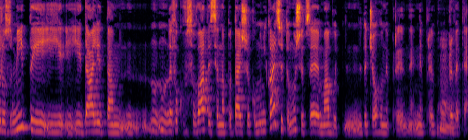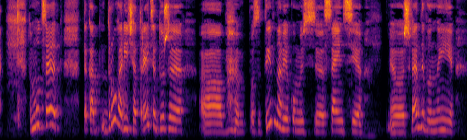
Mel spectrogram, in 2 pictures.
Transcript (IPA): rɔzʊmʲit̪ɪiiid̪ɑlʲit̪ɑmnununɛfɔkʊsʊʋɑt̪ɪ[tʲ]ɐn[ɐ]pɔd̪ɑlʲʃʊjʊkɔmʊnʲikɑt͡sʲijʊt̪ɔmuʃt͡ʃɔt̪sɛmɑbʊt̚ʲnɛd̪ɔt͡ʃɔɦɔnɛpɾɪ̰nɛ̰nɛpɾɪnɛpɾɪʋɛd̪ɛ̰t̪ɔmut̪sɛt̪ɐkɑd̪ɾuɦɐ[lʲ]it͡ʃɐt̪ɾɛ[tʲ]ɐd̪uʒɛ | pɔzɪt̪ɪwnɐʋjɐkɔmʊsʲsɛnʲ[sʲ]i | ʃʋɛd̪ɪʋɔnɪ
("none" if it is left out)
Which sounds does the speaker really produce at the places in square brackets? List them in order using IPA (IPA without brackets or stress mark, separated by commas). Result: sʲ, ɐ, ɾʲ, tʲ, sʲ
